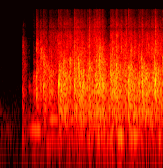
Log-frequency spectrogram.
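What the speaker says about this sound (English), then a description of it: "big applause to the people watching right now on LinkedIn, YouTube, and Facebook" After a moment of silence, applause breaks out during a live-streamed pitch event, a crowd's clapping building quickly and then holding steady and full.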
